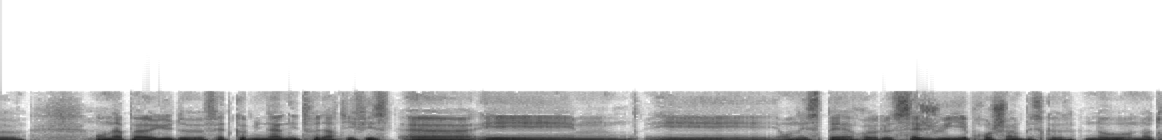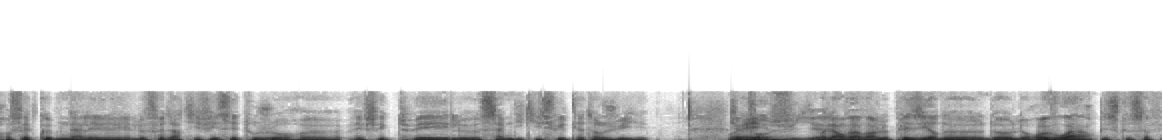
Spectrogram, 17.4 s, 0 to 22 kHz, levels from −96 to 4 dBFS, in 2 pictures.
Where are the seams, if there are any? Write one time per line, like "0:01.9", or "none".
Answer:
0:02.9
0:08.1
0:14.2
